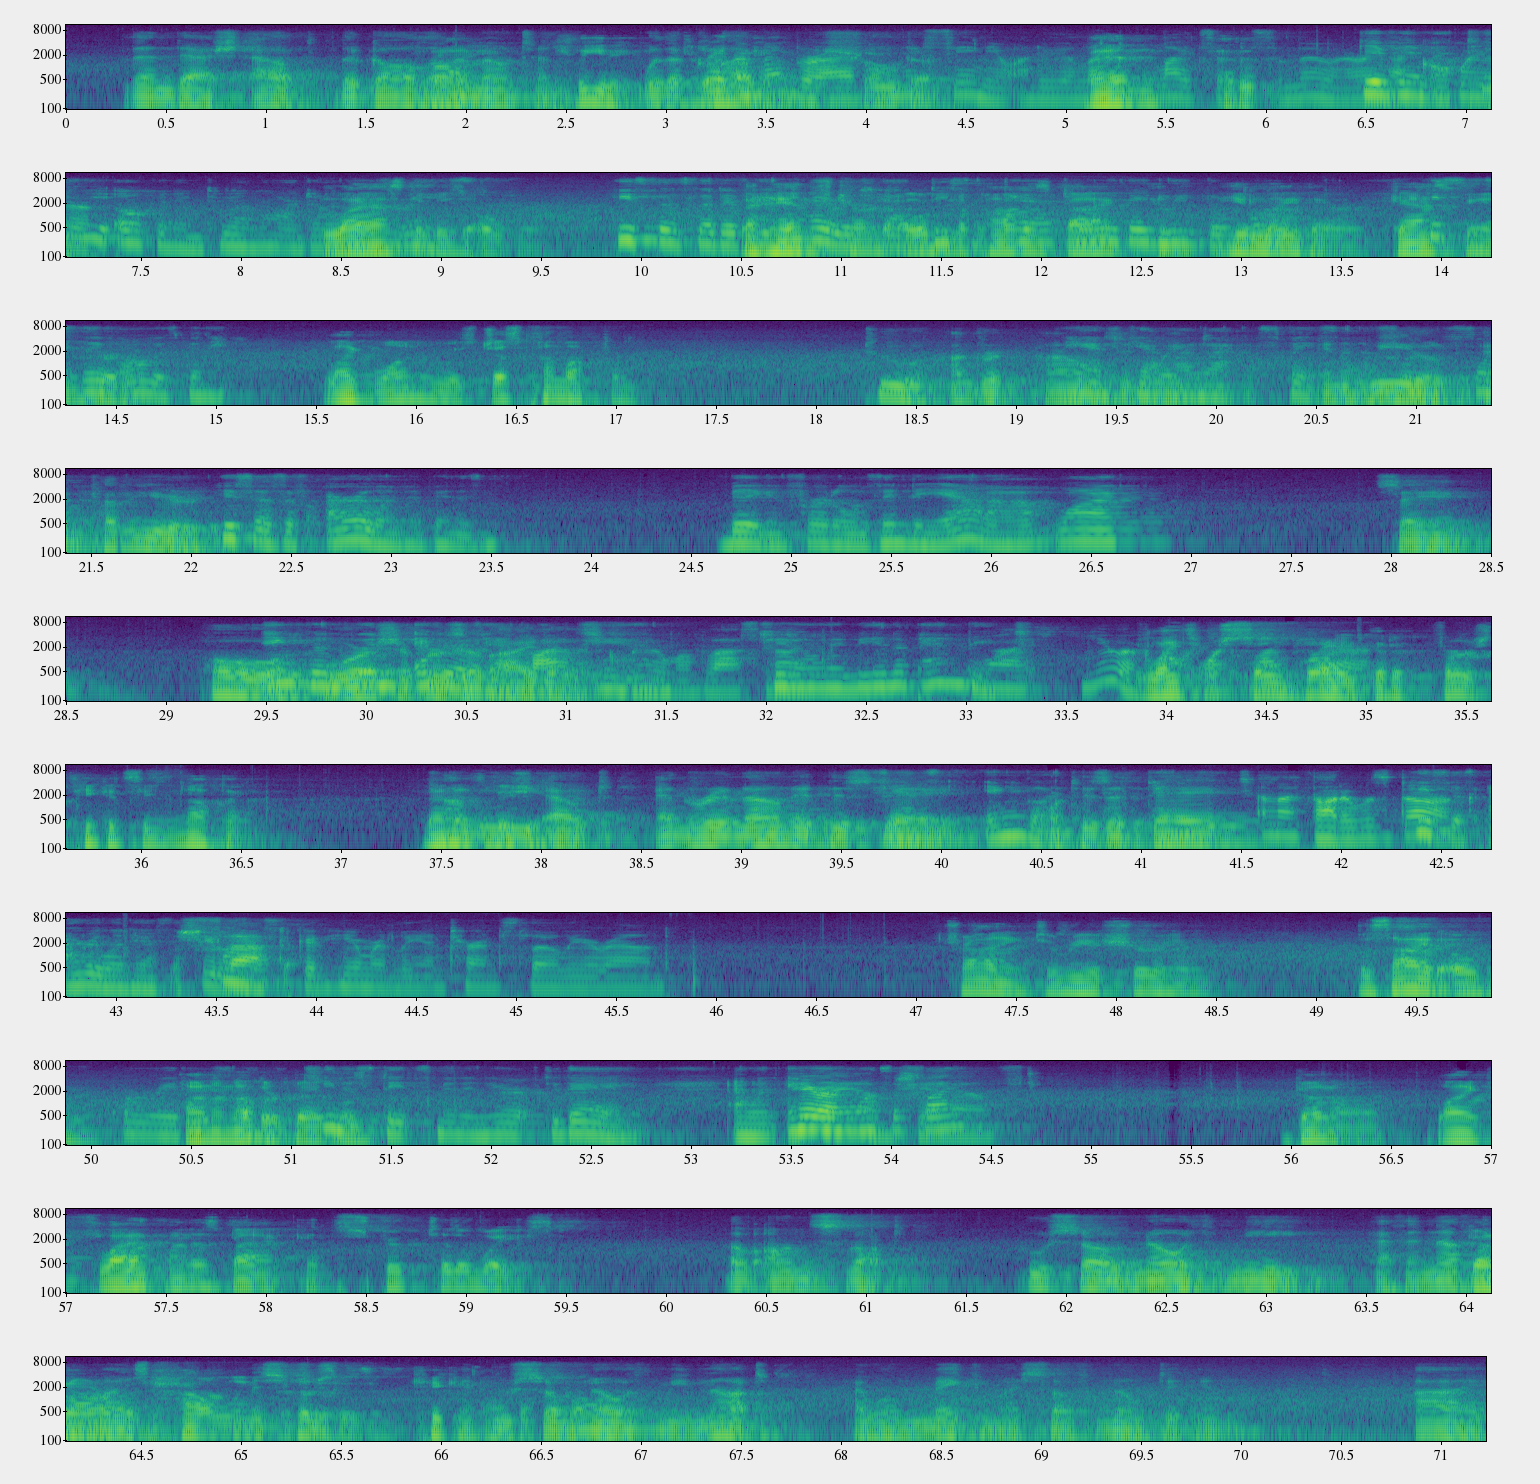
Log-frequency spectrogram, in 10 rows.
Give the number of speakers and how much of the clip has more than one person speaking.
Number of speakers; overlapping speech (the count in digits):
4, about 42%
